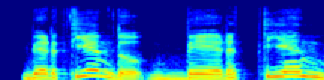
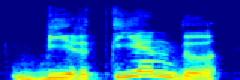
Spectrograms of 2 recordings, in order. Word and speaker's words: vertiendo: This is a little interesting because in Mexico, a lot of people say, estás virtiendo. They tend to say it like that. Estoy virtiendo. But the actual word is vertiendo.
